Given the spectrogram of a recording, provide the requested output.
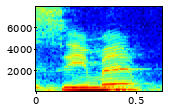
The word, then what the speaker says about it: Xime: ¿Es Sime o Jime? Porque me pusieron Sime con X. Sí, es Sime.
